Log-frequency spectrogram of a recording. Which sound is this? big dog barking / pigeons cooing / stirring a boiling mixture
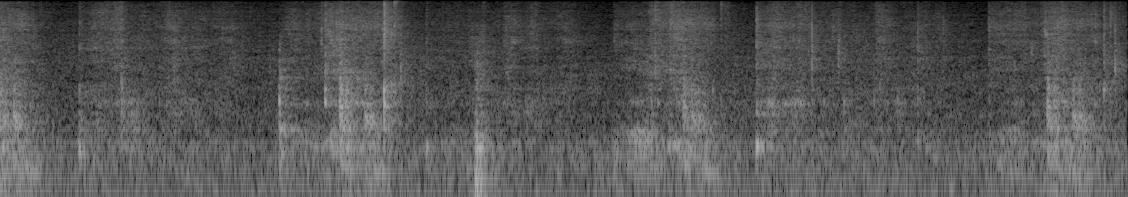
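stirring a boiling mixture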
